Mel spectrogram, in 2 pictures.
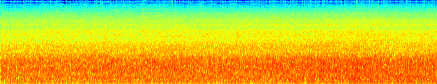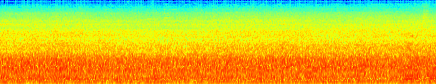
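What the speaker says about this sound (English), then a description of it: "You can actually hear the water crashing" Ocean waves crash against the base of the Cliffs of Moher, a steady dense roar of surf heard from high above, mixed with wind rushing across the microphone, with no voices.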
